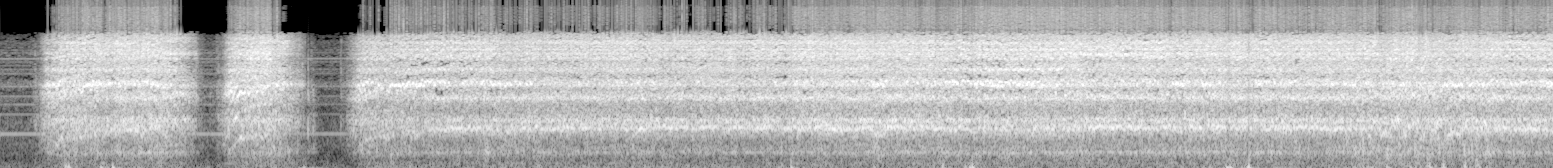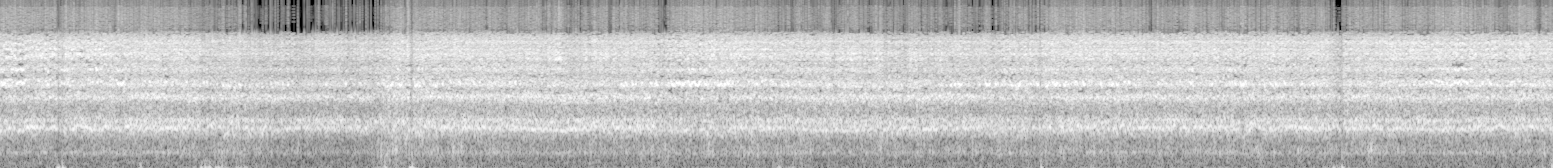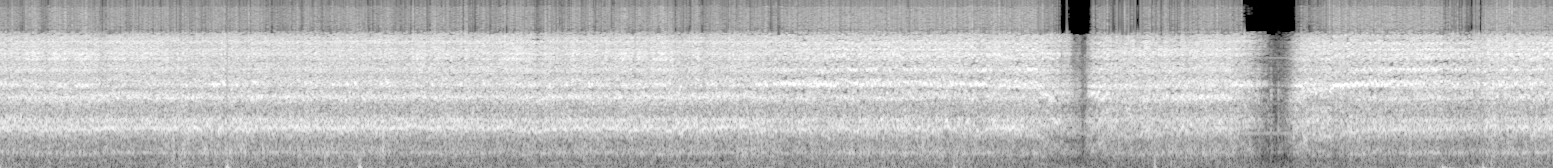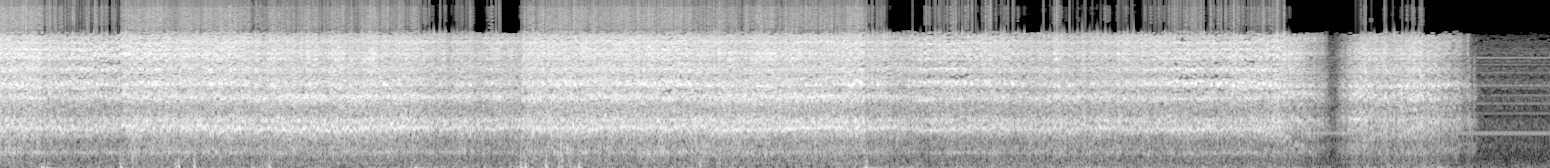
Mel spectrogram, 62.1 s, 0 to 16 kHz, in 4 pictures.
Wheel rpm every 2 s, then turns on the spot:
120, 90, 220, 230, 230, 230, 230, 210, 230, 220, 220, 220, 210, 230, 230, 230, 230, 230, 220, 220, 170, 140, 180, 220, 220, 230, 230, 230, 220, 170, 70.
none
